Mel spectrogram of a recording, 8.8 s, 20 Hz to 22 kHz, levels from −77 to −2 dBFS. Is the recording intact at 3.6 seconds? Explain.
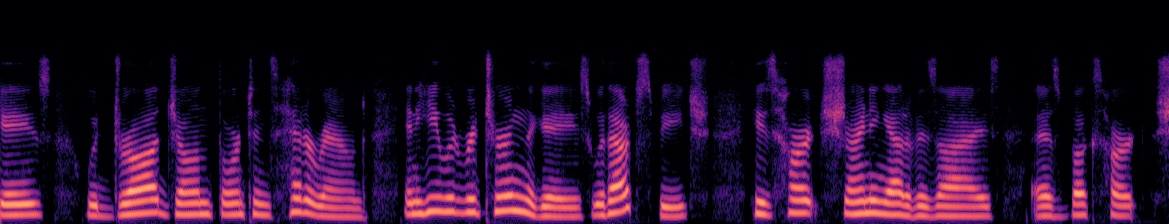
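Yes, the speech at 3.6 seconds is intact, with no dropout, glitch or other fault at that moment.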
